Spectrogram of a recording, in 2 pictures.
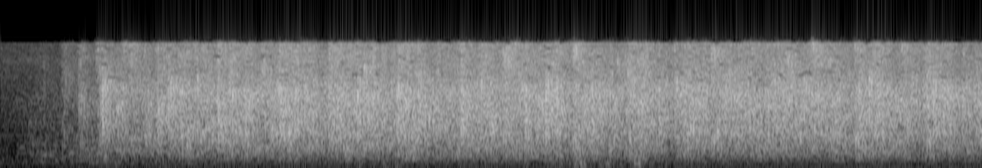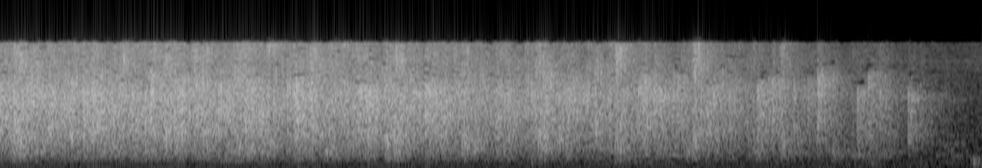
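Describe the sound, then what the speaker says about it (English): Sustained applause from the audience at the close of a hacker-congress talk on the Hurd operating system, dense steady clapping that swells quickly, holds strong for about ten seconds, then tapers off. "Now you can clap."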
